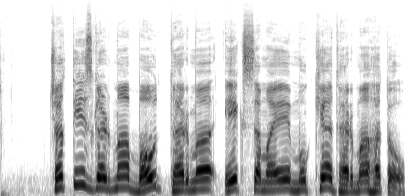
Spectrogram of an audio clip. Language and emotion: Gujarati, neutral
